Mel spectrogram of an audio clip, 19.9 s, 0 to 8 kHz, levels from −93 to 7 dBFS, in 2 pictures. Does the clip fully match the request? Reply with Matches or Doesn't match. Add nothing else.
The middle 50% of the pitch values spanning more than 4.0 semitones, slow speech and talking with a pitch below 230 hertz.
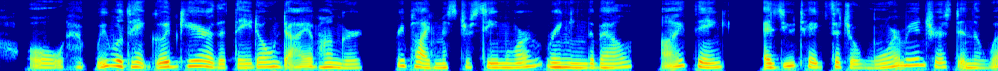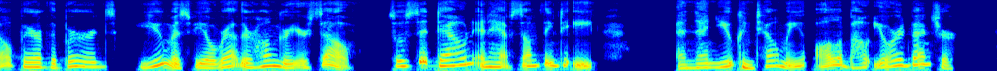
Doesn't match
